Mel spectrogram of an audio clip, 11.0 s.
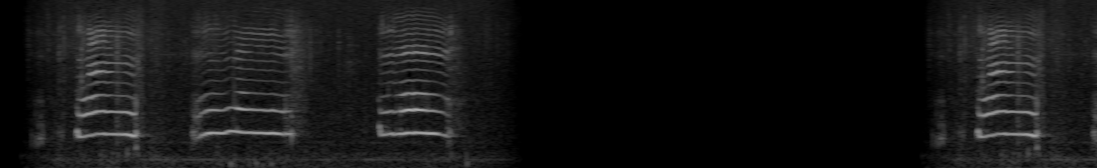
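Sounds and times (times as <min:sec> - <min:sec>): cat meowing: 0:00.4 - 0:03.1, 0:03.8 - 0:04.6, 0:09.4 - 0:10.5.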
